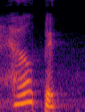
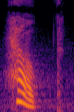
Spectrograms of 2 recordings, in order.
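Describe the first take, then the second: First: The word ends with an extra 'id' syllable. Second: The word ends with a short 't' sound. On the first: The speaker calls it wrong. "bukan help it" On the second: The speaker calls it right. "seperti T di belakang"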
